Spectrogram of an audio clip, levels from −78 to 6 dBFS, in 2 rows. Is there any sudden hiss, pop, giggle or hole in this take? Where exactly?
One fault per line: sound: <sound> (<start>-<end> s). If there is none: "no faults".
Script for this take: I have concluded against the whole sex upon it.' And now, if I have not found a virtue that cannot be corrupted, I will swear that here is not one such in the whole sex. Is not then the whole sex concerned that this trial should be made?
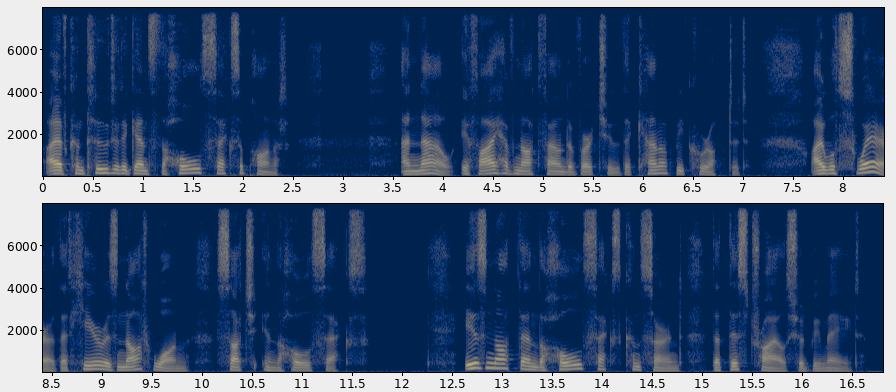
no faults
